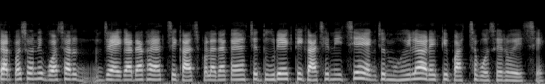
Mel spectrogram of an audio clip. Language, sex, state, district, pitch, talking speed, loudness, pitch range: Bengali, female, West Bengal, Purulia, 225 Hz, 220 wpm, -17 LUFS, 205-245 Hz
